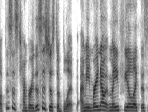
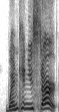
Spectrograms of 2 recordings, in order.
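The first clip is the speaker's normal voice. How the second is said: high, loud, slow, playful interviewer voice; mock interviewer; 9 semitones higher, 9 dB louder, slower than usual. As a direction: act the eager interviewer. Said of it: "answering best interview question".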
